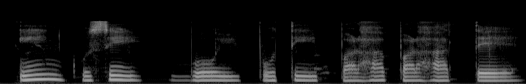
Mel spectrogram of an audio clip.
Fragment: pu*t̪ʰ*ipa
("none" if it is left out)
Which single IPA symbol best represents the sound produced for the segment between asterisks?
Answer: t̪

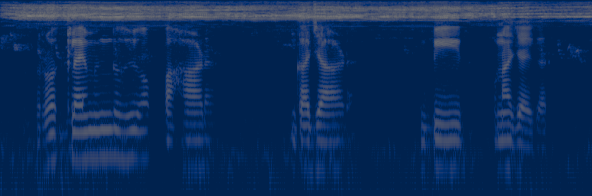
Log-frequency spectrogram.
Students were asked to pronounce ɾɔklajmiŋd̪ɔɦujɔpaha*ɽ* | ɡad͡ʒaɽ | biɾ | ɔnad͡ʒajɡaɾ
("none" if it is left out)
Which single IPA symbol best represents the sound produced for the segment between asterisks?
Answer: ɽ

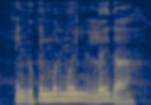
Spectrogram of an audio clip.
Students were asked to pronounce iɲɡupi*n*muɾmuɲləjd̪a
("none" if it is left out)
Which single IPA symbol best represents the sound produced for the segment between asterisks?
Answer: n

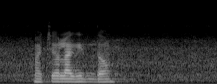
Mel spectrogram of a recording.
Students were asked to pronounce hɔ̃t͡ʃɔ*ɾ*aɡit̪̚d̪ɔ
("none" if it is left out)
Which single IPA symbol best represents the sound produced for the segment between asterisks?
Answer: l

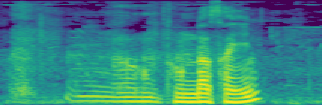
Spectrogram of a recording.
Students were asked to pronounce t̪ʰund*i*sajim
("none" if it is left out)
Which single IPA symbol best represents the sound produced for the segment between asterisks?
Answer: a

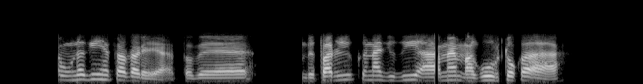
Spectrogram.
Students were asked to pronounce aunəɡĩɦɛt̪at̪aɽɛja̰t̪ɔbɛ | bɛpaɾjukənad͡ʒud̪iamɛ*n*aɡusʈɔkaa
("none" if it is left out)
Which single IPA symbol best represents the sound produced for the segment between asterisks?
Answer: m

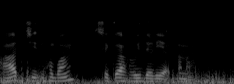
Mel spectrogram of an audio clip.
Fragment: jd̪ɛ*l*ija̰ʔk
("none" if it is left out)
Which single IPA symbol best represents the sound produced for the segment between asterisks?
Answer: ɽ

